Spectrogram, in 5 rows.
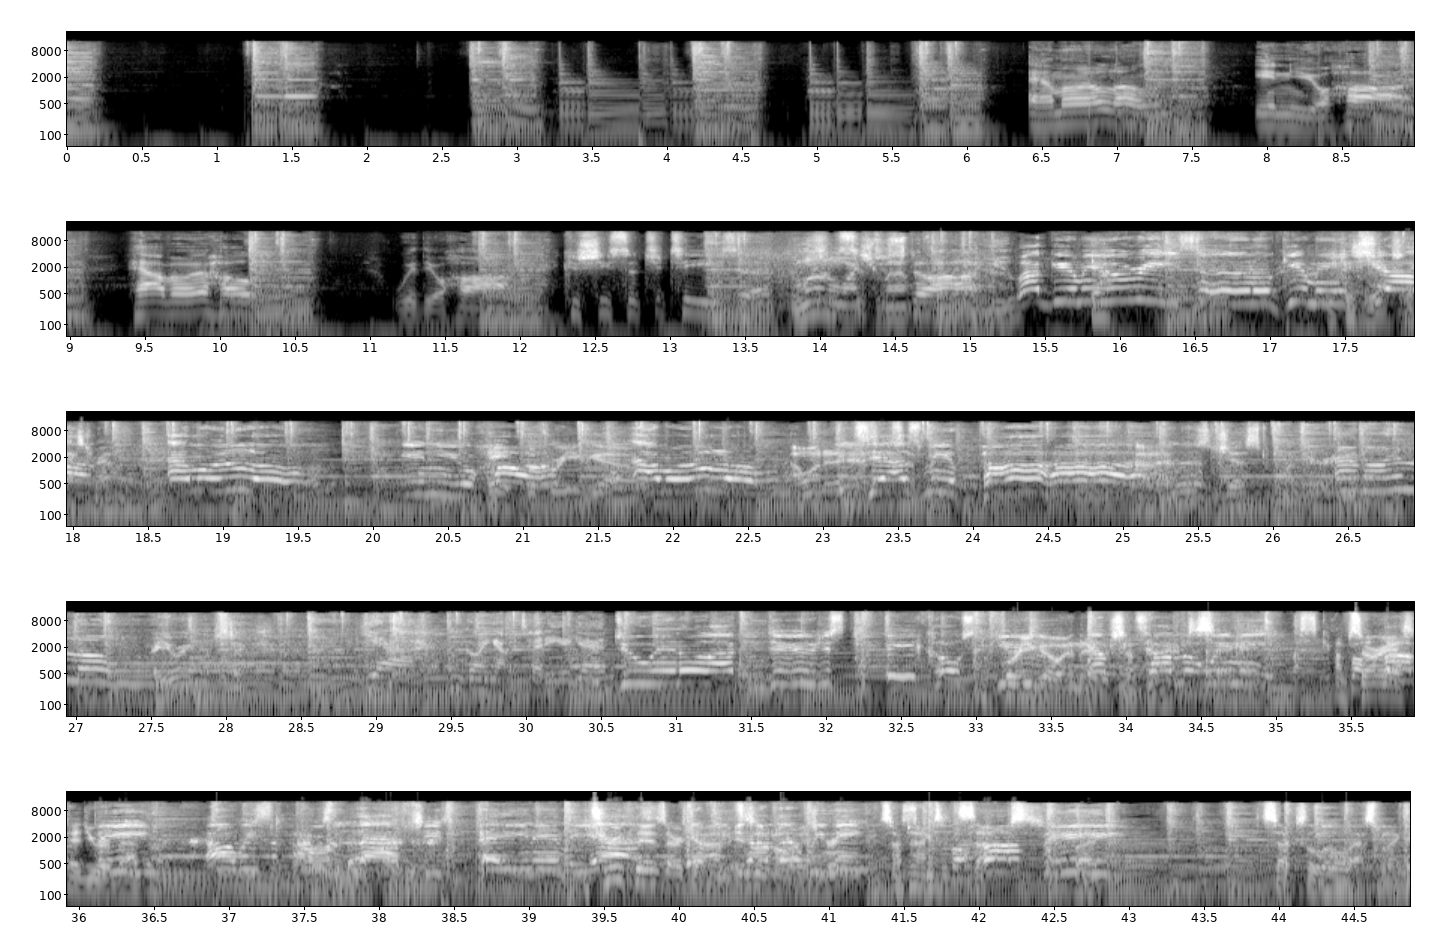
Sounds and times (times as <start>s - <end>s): Music: 0.0s - 44.8s
Speech: 6.4s - 7.3s, 8.0s - 10.2s, 11.2s - 16.5s, 17.3s - 18.3s, 20.3s - 22.0s, 22.8s - 23.8s, 25.0s - 28.3s, 28.9s - 30.7s, 32.8s - 38.5s, 39.1s - 43.0s, 43.9s - 44.8s.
